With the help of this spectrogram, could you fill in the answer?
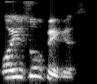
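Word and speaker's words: oesophagus: tubular structure called asophagus it is oisophagus o is silent here so it is called as isopagan okay so see suppose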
